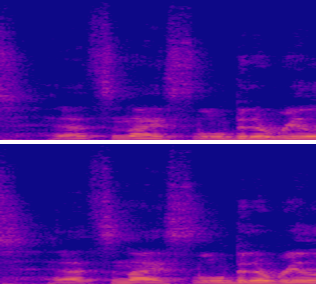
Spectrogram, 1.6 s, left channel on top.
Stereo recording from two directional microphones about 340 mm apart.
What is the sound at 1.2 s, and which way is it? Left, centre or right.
Speech, centre.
